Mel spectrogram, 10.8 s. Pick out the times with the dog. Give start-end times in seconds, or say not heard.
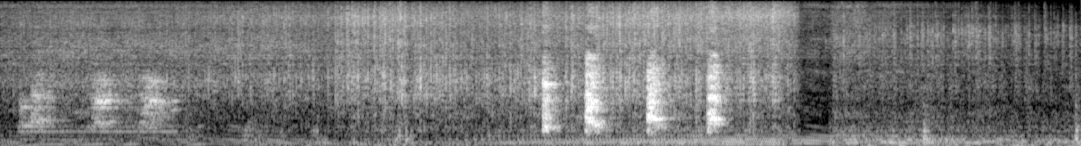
0.1-1.8, 5.4-7.2.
